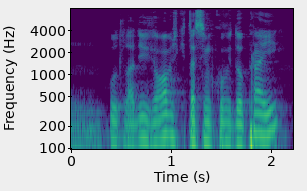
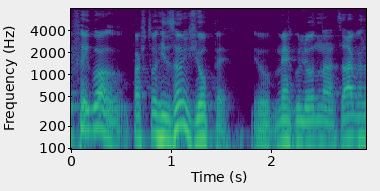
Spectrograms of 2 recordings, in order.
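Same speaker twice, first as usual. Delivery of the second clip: ordinary talk, nothing marked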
